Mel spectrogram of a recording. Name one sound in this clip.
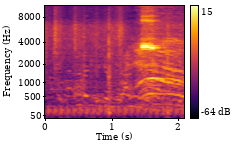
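A volleyball is smacked hard.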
